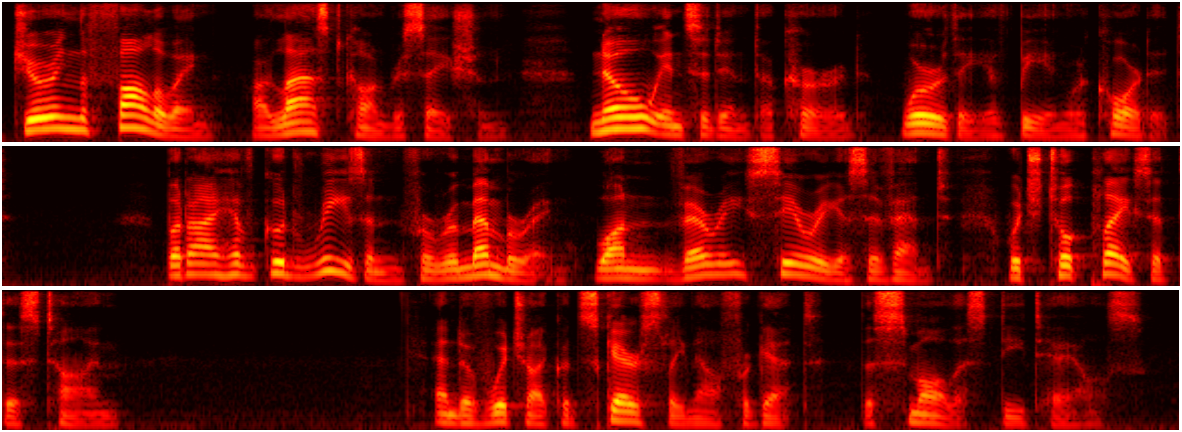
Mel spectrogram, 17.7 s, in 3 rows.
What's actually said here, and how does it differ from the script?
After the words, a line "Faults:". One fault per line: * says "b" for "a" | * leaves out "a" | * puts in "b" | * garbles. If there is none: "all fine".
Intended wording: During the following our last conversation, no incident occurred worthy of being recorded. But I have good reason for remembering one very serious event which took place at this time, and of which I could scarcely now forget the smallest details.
During the following our last conversation, no incident occurred worthy of being recorded. But I have good reason for remembering one very serious event which took place at this time, and of which I could scarcely now forget the smallest details.
Faults:
all fine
